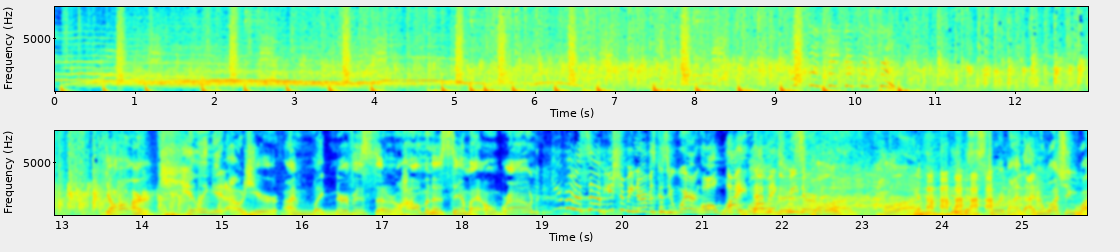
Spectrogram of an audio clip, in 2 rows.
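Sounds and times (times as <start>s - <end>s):
shrill whoops and cheers: 0.0s - 6.9s, 7.5s - 8.6s
crowd roar: 0.0s - 11.6s
audience clapping to welcome a guest: 0.0s - 15.2s
speech: 13.6s - 25.8s
laughter: 21.7s - 25.8s.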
